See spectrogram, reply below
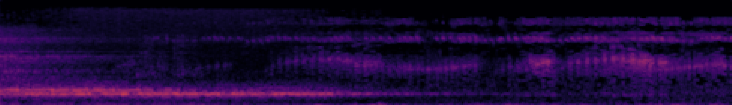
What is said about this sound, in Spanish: Cae la noche. Los sonidos cambian. Se escuchan los cantos de los grillos, las ranas y...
